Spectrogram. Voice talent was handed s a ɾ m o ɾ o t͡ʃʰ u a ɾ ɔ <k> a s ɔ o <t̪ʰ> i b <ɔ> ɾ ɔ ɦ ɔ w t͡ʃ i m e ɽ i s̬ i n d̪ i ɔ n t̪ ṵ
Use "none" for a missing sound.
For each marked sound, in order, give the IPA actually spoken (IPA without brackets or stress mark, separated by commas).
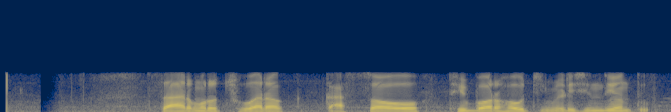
k, t̪ʰ, ɔ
